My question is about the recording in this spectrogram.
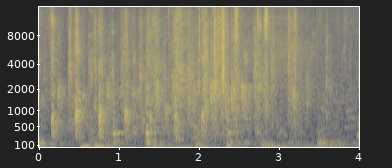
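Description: Small audience applauding, scattered clapping.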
